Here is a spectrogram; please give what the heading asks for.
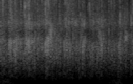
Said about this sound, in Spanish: Dile amén y gracias y dale un aplauso o algo. Es cierto.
